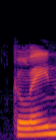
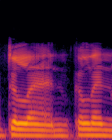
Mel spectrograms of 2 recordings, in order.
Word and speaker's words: Ghislaine: Ghislaine Maxwell trial. Or I should say her correct pronunciation is Ghislaine Maxwell.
